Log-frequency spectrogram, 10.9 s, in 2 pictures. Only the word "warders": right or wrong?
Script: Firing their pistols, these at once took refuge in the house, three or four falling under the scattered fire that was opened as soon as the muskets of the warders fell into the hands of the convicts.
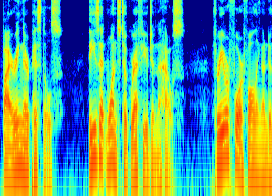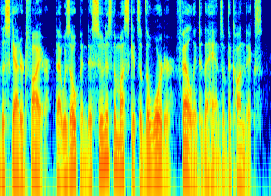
wrong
